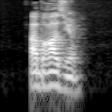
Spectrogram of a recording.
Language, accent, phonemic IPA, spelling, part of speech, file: French, France, /a.bʁa.zjɔ̃/, abrasion, noun, LL-Q150 (fra)-abrasion.wav
- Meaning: abrasion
